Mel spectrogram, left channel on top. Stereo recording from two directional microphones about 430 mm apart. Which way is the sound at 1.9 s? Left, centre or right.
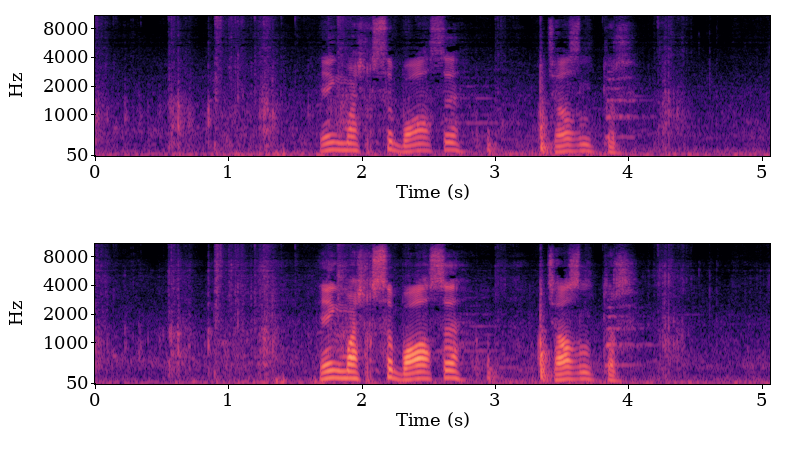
Centre.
